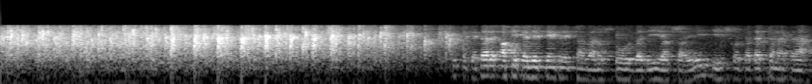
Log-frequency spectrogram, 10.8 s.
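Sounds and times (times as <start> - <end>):
audience applause: 0.0 - 6.4
speech: 6.4 - 10.8.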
